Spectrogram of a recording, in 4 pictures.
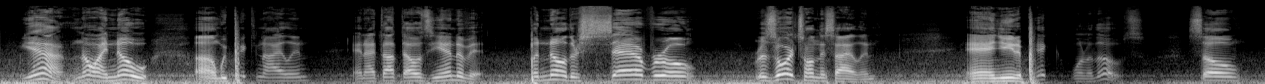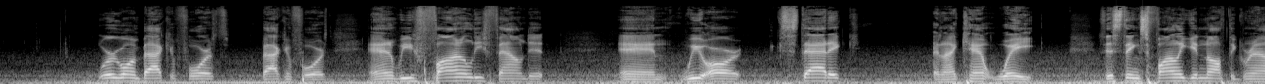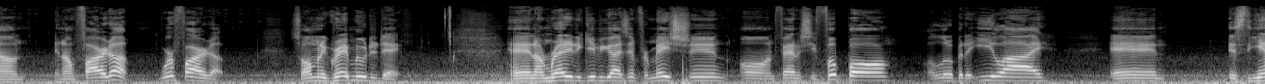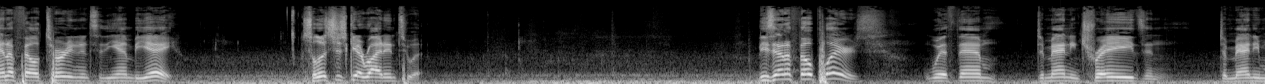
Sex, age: male, 20-39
